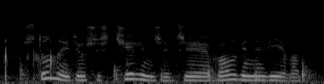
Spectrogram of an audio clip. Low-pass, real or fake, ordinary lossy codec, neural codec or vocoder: 7.2 kHz; real; Opus, 24 kbps; none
